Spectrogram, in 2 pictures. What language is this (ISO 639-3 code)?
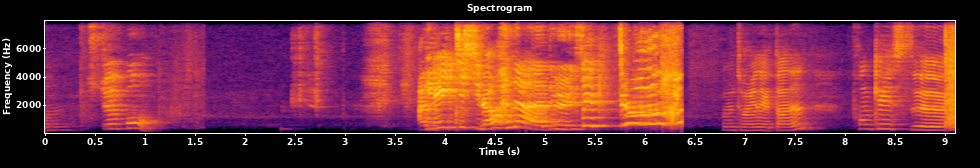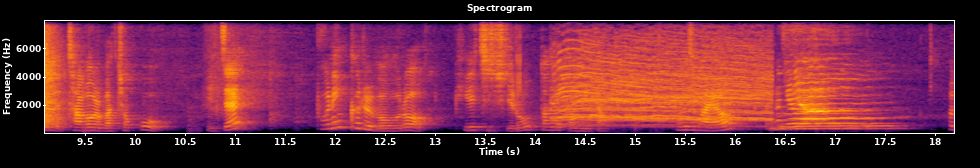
kor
